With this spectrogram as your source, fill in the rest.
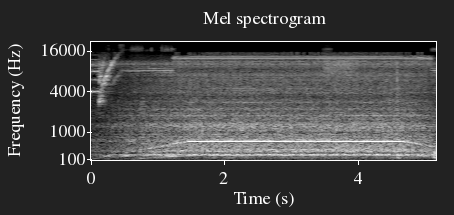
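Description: A Oneway 2436 lathe is switched on and runs up to speed, a steady close motor whine and hum holding an even tone throughout after a brief startup.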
